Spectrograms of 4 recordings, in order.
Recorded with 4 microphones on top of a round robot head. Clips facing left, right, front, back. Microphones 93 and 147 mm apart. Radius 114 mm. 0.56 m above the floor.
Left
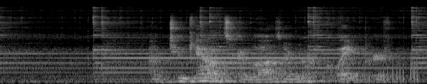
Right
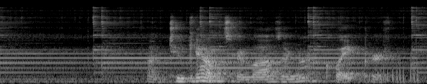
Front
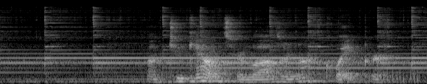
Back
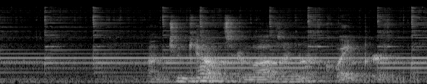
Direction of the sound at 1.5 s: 60° right.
